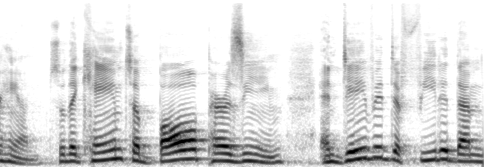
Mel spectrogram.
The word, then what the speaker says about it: Baal: Therefore, they named that place Baal or Baal Perazim. You can pronounce both. I'm going to say Baal there.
